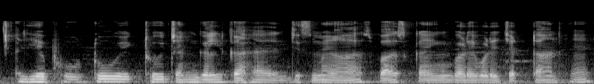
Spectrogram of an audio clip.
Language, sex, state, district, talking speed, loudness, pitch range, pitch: Hindi, male, Chhattisgarh, Raipur, 140 wpm, -17 LUFS, 100-120 Hz, 110 Hz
